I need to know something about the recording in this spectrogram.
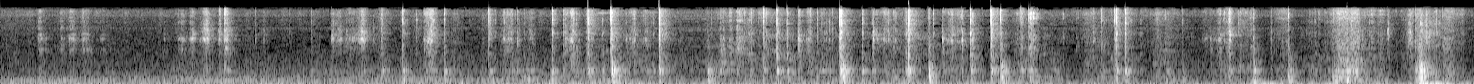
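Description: A kitten pawing and scratching at a wooden cabinet top and the wooden holder beside it: irregular clicks and scrapes of claws on wood. They start about two seconds in and come thickest in the middle.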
